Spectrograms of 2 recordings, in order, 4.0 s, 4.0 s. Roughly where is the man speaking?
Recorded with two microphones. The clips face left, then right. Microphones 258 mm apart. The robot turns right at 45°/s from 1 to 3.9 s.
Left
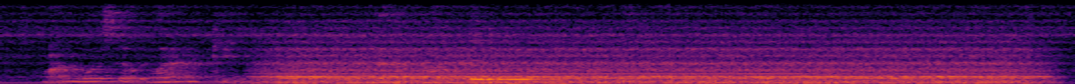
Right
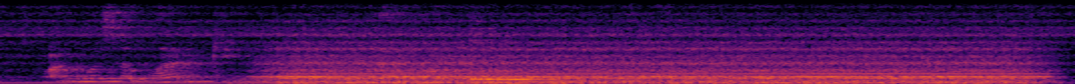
Left.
